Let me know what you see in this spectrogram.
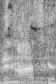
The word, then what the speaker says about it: Asuka: So what was it like to wrestle over at WWE against Asuka? – Against Asuka? – Asuka, sorry. – She might kick your head off too if she knew you pronounced her name like that.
